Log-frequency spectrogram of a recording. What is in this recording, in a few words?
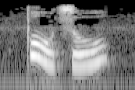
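"不足", Mandarin Chinese; chinese flashcards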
